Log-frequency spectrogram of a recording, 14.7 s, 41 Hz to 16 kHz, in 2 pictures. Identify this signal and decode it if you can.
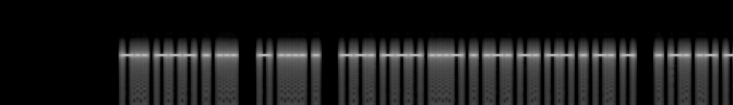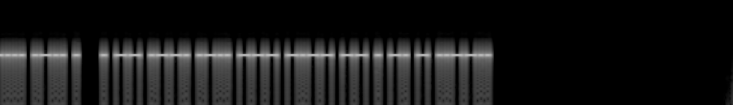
Morse code, heard as a keyed tone, about 34 wpm, 700 Hz. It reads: DOES THE GOVERNMENT ENABLE EMPLOYMENT?
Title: Sentences from Top 1500 Words 35wpm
